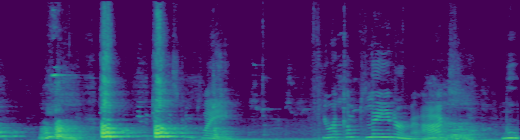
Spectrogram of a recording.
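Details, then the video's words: A deaf Great Dane stuck on a golf cart grumbles in protest. Two sharp barks are followed by long, sliding, howl-like moans that rise and fall, with a steady low engine hum underneath. "Talkative Deaf Great Dane Gets Stuck on the Golf Cart"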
